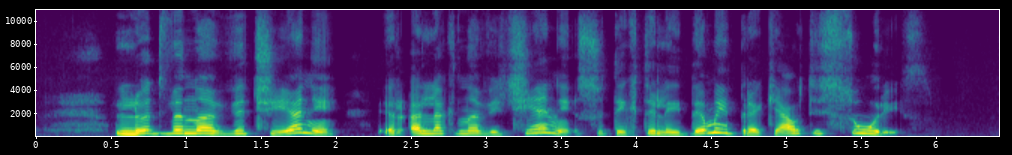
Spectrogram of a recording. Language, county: Lithuanian, Vilnius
